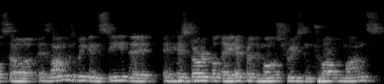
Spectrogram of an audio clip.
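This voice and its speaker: This man has a fairly high pitch and a dark, mellow, somewhat breathy tone, talking at a fairly quick pace in a monotone, flat intonation. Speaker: solar installer presenter. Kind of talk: presentation. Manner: fast.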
